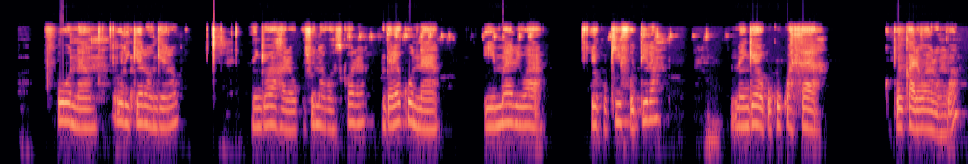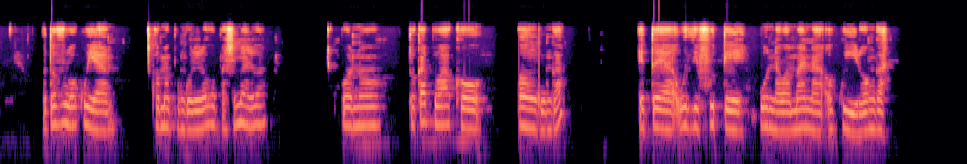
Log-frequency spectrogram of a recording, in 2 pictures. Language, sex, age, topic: Oshiwambo, female, 18-24, finance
